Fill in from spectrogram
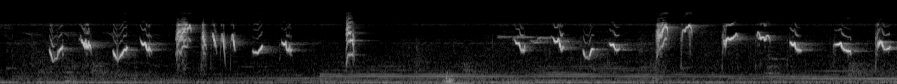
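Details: Greater green leafbird, kept as a pet, singing in a chattering ngerotek style while looking in a mirror: bursts of sharp, down-slurred chirps about three per second, a brief pause, then another run of bright notes over a steady low hum.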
